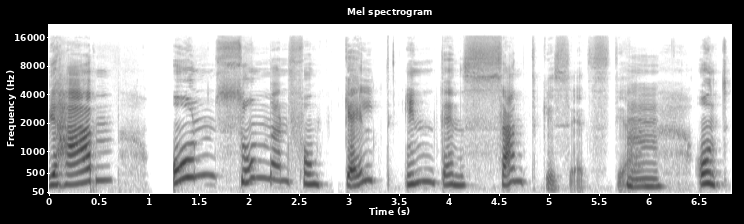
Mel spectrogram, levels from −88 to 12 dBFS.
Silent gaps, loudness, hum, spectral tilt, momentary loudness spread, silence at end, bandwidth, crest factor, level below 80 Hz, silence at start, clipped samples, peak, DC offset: 1.04-1.25 s, 2.86-2.90 s; -24 LUFS; none; -4.5 dB/octave; 17 LU; 0.05 s; 17 kHz; 20 dB; -70 dBFS; 0 s; under 0.1%; -6 dBFS; under 0.1%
